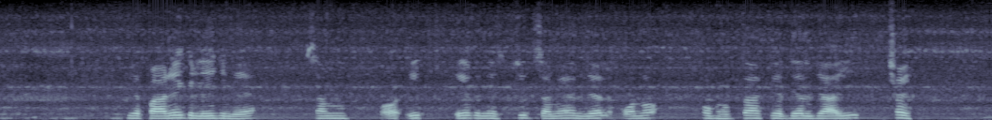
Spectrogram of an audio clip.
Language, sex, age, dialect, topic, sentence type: Maithili, male, 25-30, Bajjika, banking, statement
